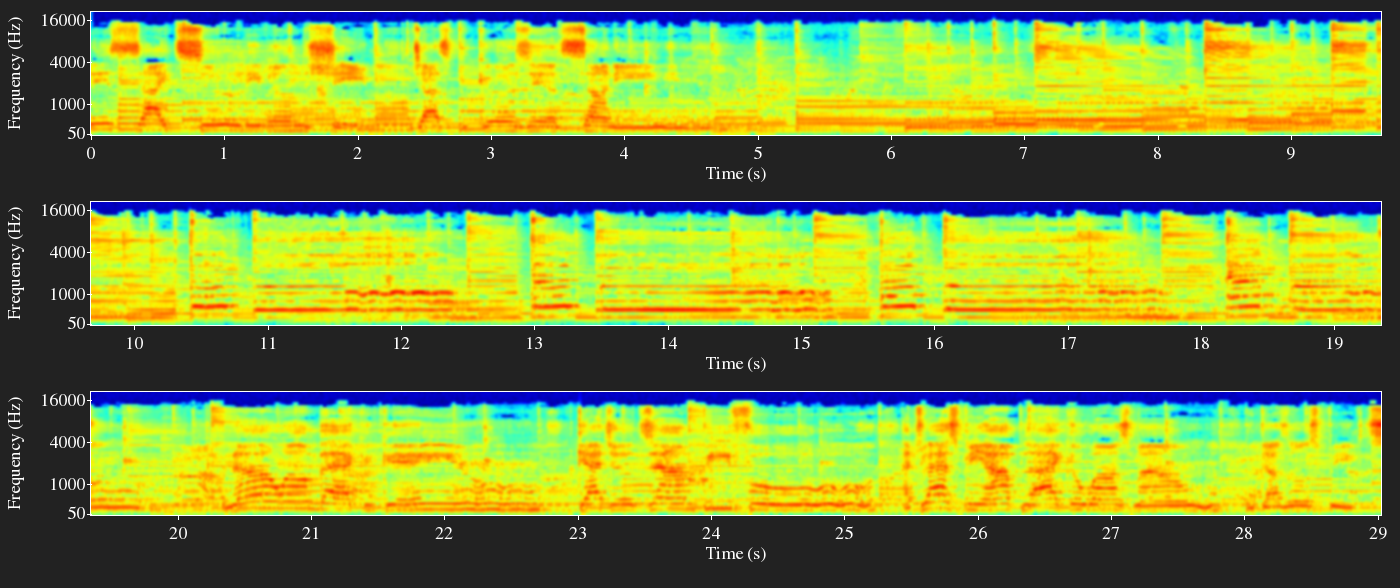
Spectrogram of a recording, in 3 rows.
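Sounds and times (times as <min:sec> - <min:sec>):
man singing: 0:00.0 - 0:06.1, 0:09.1 - 0:29.0
acoustic guitar strumming: 0:00.0 - 0:29.0.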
